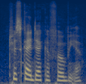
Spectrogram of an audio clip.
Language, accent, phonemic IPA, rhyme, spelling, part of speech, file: English, US, /ˌtɹɪskaɪdɛkəˈfəʊbi.ə/, -əʊbiə, triskaidekaphobia, noun, En-us-triskaidekaphobia.ogg
- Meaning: Fear or dislike of the number thirteen (13)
